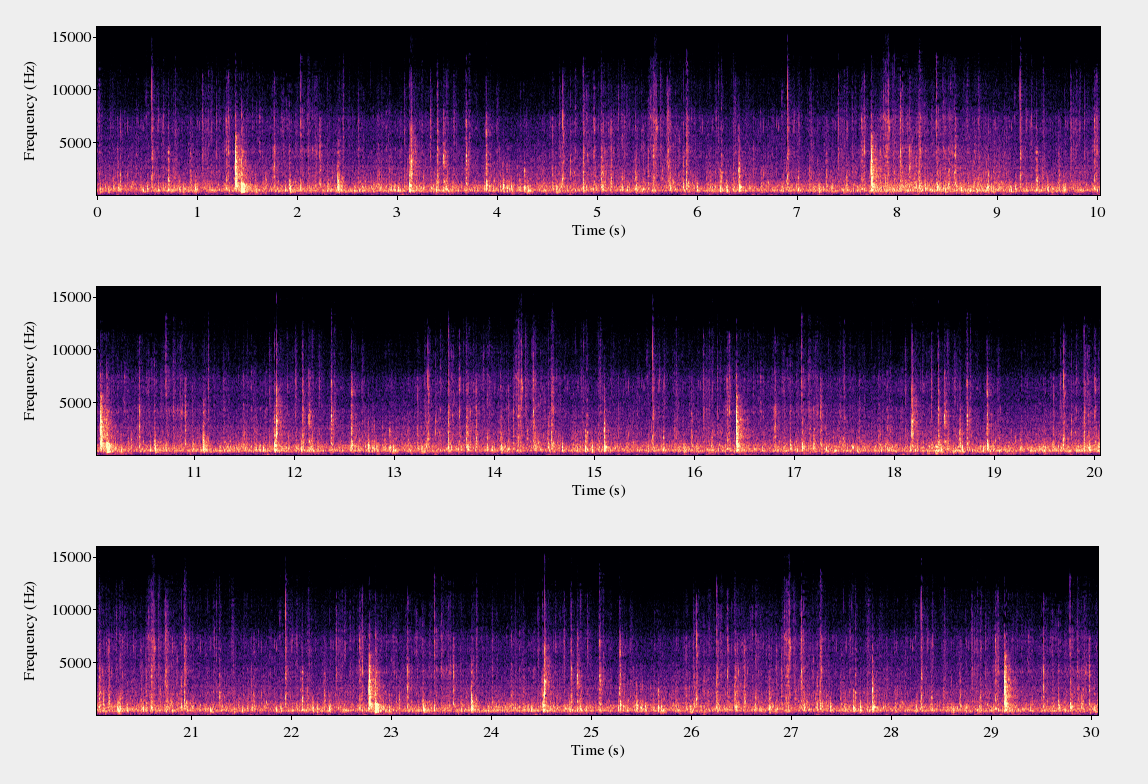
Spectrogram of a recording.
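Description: Wood fire crackling in an open fireplace: a steady hiss of burning logs with irregular sharp pops and snaps, a few noticeably louder than the rest.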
